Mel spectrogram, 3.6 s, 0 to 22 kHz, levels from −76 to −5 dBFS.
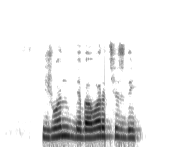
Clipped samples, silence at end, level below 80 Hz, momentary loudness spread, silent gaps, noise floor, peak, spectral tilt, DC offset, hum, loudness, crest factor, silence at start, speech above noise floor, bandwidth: under 0.1%; 0.9 s; -62 dBFS; 13 LU; none; -86 dBFS; -2 dBFS; -7 dB/octave; under 0.1%; none; -19 LUFS; 18 dB; 0.85 s; 69 dB; 7.8 kHz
